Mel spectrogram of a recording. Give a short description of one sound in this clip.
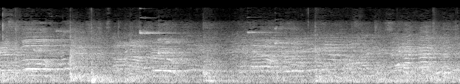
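A crowd of spectators talks and cheers in a large echoing gym.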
